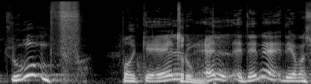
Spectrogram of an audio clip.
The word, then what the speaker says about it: Trump: Sí, a mí me molesta que se que todo el mundo dice Trump, aunque es Trumpf, porque él él tiene,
